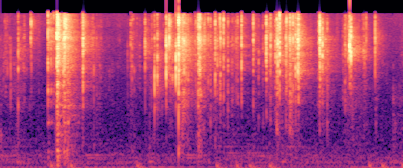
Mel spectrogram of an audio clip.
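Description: Scissors cutting open a crinkly plastic package, with a run of irregular sharp crunches and crackles of plastic.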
